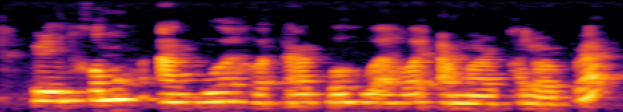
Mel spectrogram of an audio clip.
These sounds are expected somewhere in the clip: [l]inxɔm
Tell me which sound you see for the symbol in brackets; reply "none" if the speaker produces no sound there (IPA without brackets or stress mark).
ɹ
